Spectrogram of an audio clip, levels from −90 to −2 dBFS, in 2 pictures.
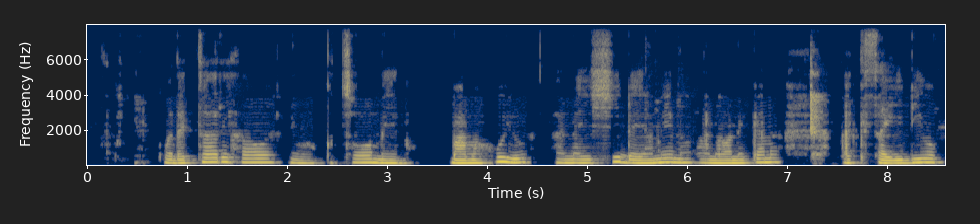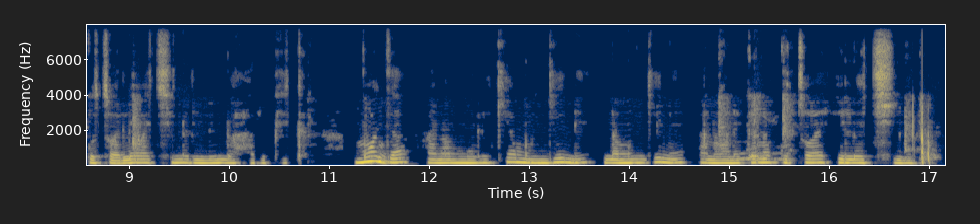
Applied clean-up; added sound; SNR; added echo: none; none; none; none.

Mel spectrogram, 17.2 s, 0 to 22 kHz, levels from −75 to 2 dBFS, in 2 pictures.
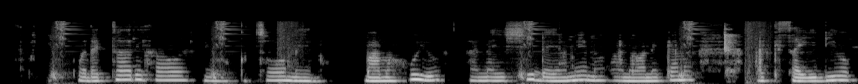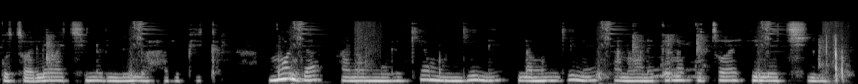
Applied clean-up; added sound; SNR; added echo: none; Whoosh, swoosh, swish; 19 dB; none.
